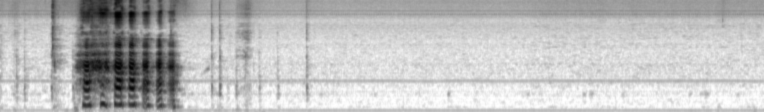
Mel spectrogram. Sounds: Laughter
